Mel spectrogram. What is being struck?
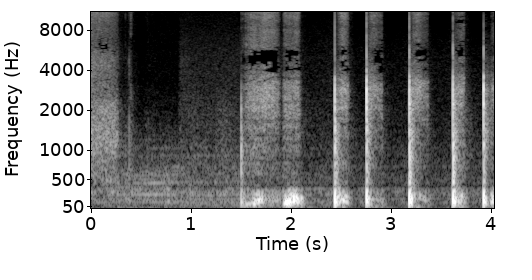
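White chalk on a chalkboard.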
